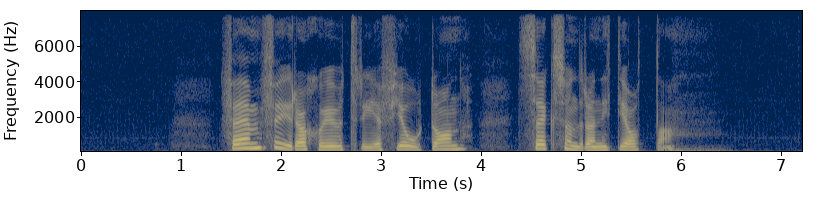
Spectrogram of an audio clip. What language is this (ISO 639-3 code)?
swe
